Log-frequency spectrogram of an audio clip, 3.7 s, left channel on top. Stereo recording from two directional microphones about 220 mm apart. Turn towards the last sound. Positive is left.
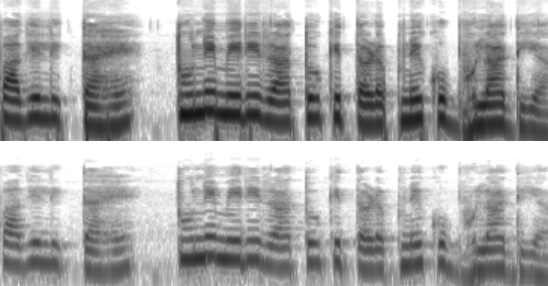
turn(degrees=45)  # may be behind; listen again after turning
